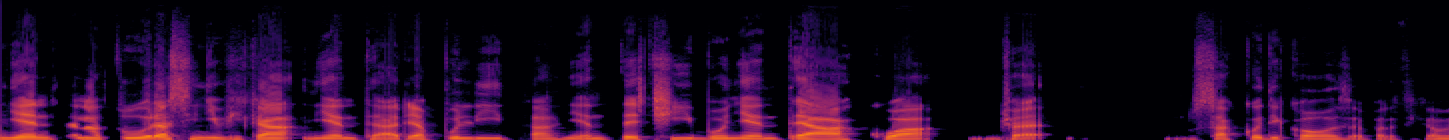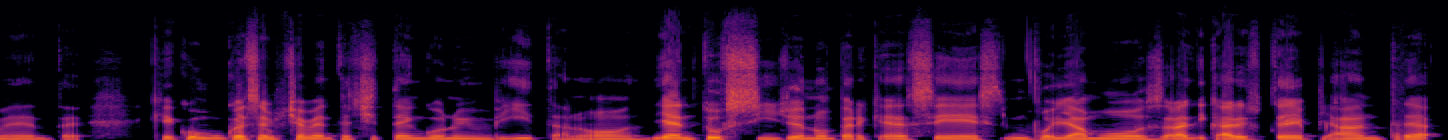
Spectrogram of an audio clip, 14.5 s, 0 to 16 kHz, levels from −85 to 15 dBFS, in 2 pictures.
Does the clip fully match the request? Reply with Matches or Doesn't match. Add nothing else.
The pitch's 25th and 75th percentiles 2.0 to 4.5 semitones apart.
Matches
